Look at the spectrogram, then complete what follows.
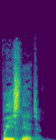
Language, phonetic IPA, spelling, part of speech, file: Russian, [pə(j)ɪsˈnʲætʲ], пояснять, verb, Ru-пояснять.ogg
- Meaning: to clarify, to explain, to illustrate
